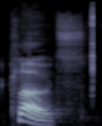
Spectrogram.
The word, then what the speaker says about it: clothes: clothes. The correct option is B, clothes, clothes.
